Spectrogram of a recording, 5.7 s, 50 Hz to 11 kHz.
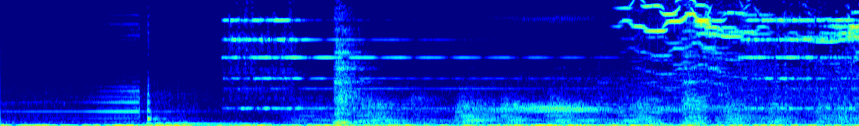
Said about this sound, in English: It was 1974. I was uh, watching television and the phone rang.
